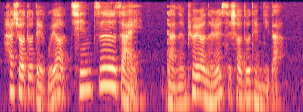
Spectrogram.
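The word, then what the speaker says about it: 鎮痛剤: 진통제는 우선 친쯔자이라고 일본어로 표현합니다. 같이 발음해보세요. 친쯔자이.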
